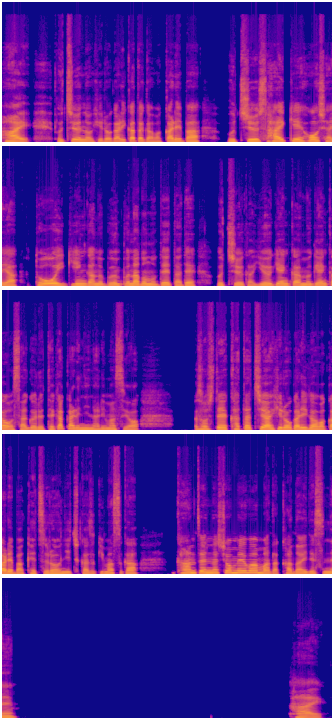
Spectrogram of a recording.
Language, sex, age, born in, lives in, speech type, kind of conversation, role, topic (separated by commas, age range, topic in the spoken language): Japanese, female, 45-49, Japan, United States, read, expert-assistant, expert, 未来の望遠鏡ができたら、恒星についてどんな新しい発見が期待できると思いますか？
